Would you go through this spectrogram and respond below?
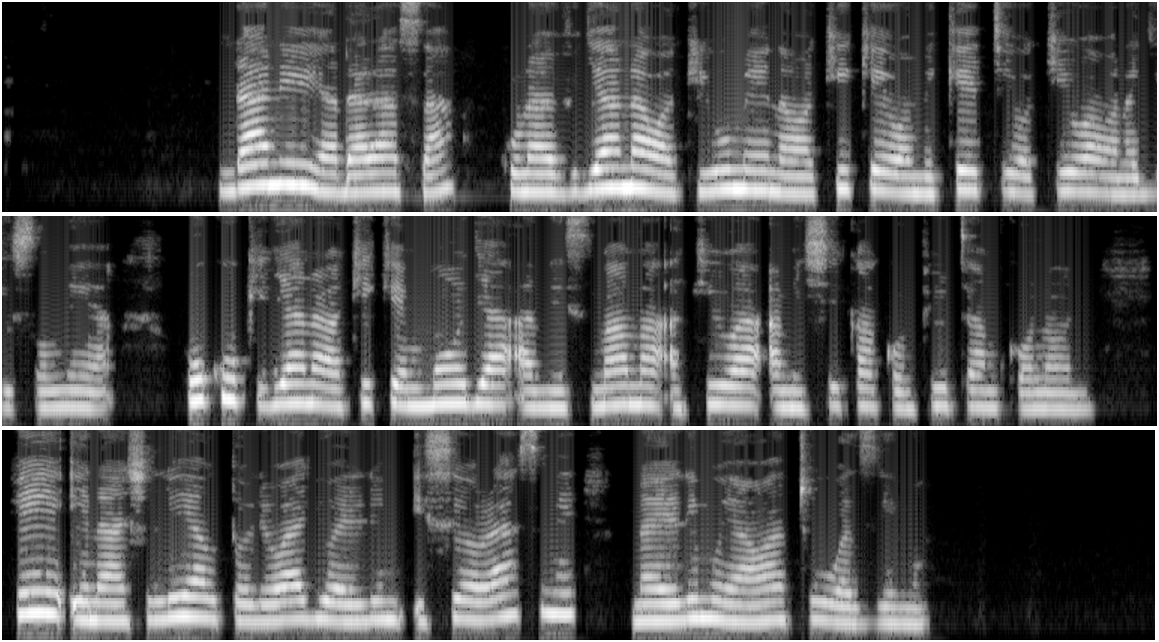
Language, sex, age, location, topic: Swahili, female, 25-35, Dar es Salaam, education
